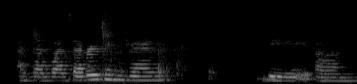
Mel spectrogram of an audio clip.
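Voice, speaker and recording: A woman speaks at a fairly slow pace with audible room echo. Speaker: home cooking vlogger. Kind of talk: cooking tutorial. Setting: home kitchen. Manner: soft-spoken; hesitant, many fillers.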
